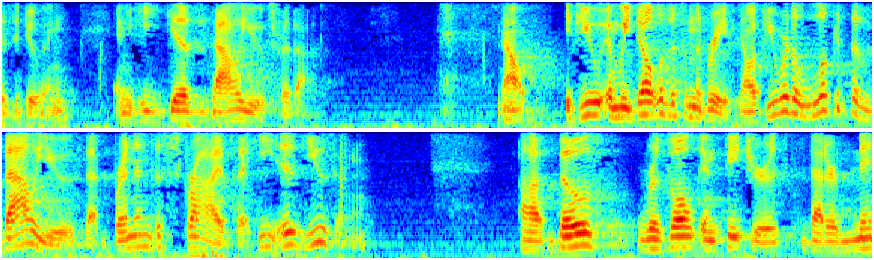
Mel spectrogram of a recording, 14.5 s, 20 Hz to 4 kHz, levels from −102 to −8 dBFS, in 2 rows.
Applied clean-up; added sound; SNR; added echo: none; none; none; none.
